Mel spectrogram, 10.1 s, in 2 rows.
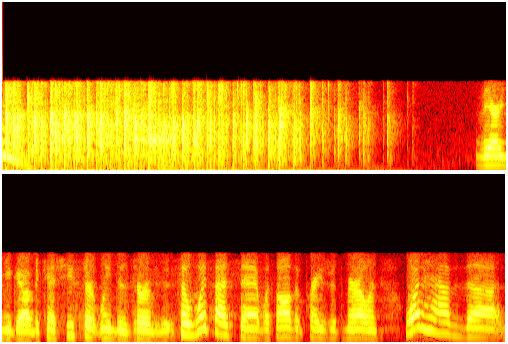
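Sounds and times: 
canned applause sound effect: 0.0 - 4.2
speech: 4.8 - 10.0.

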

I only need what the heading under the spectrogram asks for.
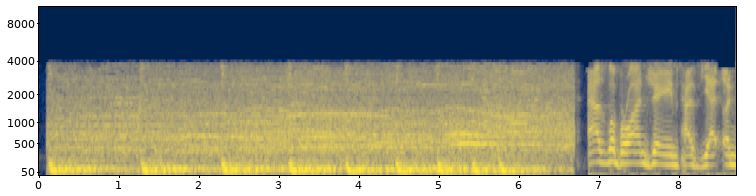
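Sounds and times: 
dull rhythmic thumps: 0.1 - 6.7
large arena crowd booing: 0.1 - 6.7
speech: 7.0 - 8.7.

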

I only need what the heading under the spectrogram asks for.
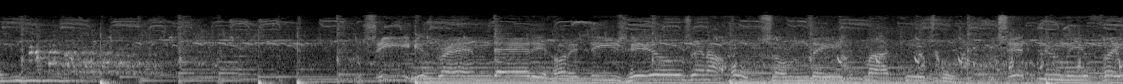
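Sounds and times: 
wild turkey gobbler gobbling: 0.2 - 2.5, 8.0 - 11.2
speech: 3.8 - 11.2.

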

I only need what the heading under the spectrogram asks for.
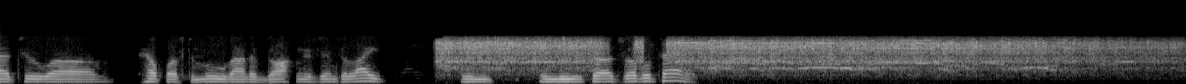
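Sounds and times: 
speech: 0.0 - 3.9, 4.6 - 7.1
audience applause: 4.4 - 6.1, 6.7 - 11.8.

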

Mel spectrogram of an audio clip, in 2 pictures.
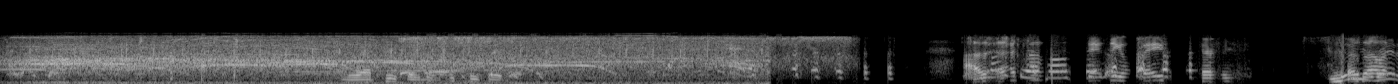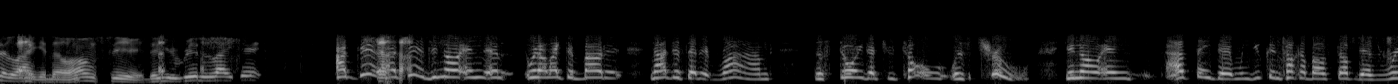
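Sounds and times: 
applause and cheering sound effect: 0.0 - 8.4
laughter: 3.4 - 5.7, 7.2 - 9.0, 9.6 - 12.2, 13.3 - 14.5, 17.6 - 18.2
speech: 3.5 - 5.6, 9.9 - 11.8, 13.3 - 16.7, 17.4 - 27.9.

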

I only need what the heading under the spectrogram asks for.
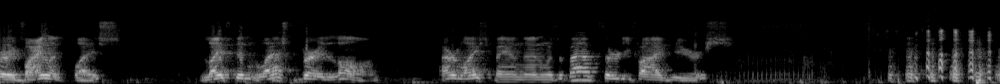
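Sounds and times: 
speech: 0.0 - 1.3, 2.0 - 7.4, 8.9 - 10.0
cat purring: 7.1 - 9.7
laughter: 8.8 - 10.0.

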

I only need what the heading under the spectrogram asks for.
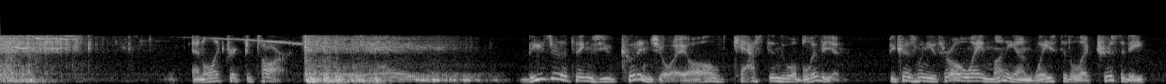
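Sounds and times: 
stylish glass coffee table smashing after a fall: 0.0 - 1.4
speech: 2.0 - 3.9, 5.3 - 11.6.

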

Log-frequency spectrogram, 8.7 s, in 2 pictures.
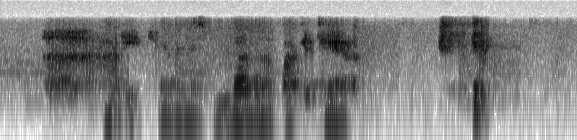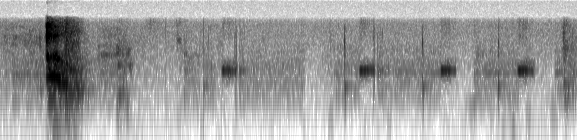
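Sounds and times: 
speech: 0.8 - 3.7
phone ringing: 5.8 - 6.2, 6.9 - 8.6.

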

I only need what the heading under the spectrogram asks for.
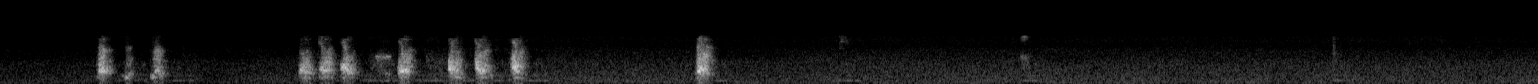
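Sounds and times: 
young dog barking: 1.0 - 1.8, 3.0 - 5.4, 7.0 - 7.2.

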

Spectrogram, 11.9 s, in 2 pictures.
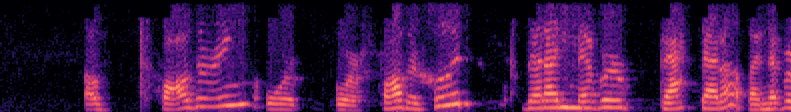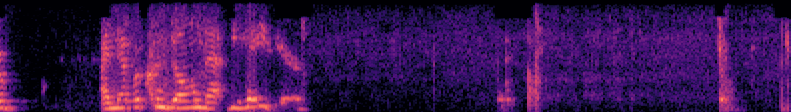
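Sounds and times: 
speech: 0.6 - 6.1, 6.7 - 8.3
food sizzling in a pan: 7.1 - 11.8.

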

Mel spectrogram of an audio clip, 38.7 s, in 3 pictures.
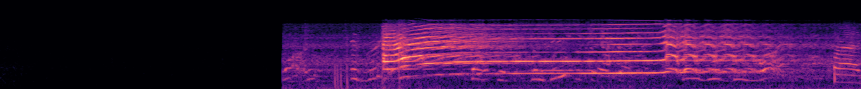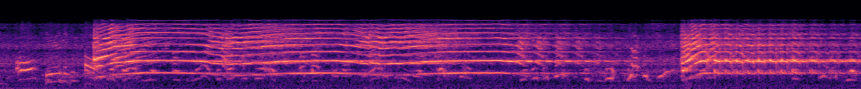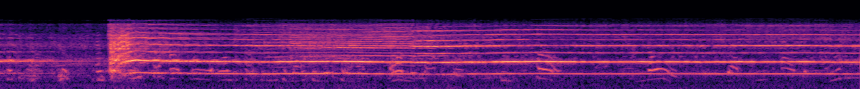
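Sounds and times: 
speech: 5.3 - 6.2
shofar ram's horn blasts: 5.7 - 13.1, 14.2 - 38.7
laughter: 19.0 - 27.5.

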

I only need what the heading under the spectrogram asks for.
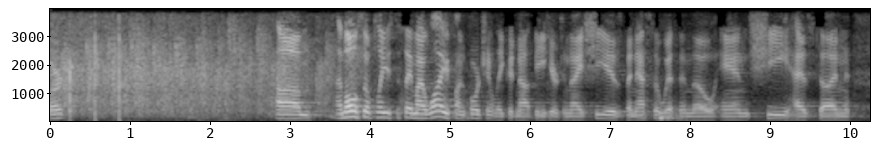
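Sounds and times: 
crowd applauding: 0.0 - 4.9
speech: 2.8 - 10.2.

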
